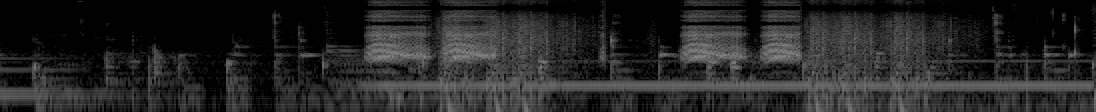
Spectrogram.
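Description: In the horror adventure game The Cat Lady, a crow gives two harsh, raspy caws in succession. The calls are fairly loud against a quiet, eerie background.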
